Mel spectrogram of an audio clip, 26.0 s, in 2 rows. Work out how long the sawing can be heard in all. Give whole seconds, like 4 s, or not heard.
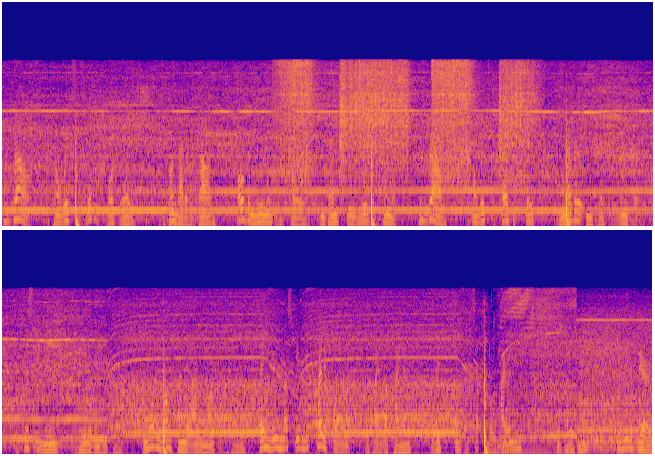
not heard.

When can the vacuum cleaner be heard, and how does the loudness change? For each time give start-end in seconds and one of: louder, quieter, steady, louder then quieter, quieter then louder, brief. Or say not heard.
0.0-25.9 steady.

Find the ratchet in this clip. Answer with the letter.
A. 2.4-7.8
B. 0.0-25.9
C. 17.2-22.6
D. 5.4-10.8
D.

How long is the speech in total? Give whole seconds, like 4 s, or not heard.
26 s.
